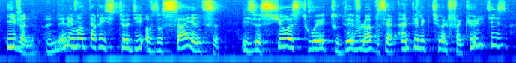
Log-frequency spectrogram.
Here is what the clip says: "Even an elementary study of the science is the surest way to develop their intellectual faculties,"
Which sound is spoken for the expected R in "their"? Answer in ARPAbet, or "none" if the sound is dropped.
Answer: R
